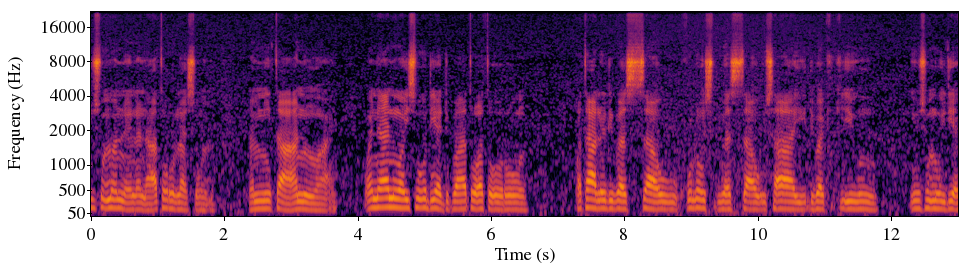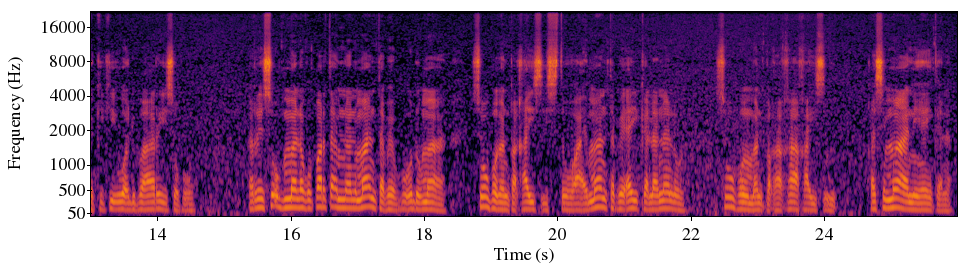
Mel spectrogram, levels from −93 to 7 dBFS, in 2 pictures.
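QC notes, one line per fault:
Throughout: overdone noise removal. The noise reduction was pushed too hard, so individual frequency bands sitting near the estimated noise level are pulled far down or switched off. The background drops and breaks up into twinkling specks, and quieter parts of the speech vanish with it.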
